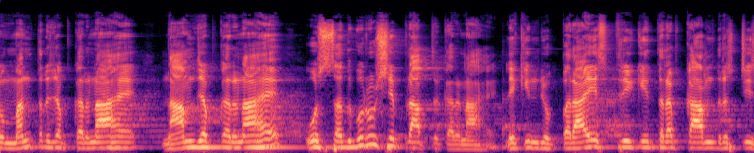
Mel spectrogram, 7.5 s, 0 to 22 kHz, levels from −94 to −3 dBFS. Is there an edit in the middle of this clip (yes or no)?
yes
